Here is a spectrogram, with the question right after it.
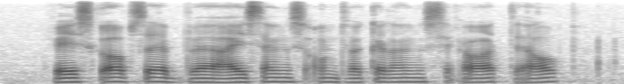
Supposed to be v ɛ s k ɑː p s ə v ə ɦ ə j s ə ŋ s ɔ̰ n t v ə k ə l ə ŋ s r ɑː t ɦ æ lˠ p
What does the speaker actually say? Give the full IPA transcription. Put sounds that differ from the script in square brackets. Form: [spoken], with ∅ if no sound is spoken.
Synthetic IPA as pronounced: v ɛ s k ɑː p s ə [b] ə ɦ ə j s ə ŋ s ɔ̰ n t v ə k ə l ə ŋ s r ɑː t ɦ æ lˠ p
